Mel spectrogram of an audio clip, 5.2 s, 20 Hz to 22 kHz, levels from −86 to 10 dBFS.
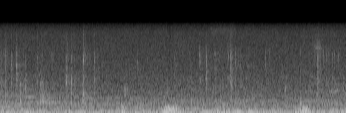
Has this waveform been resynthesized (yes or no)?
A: no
